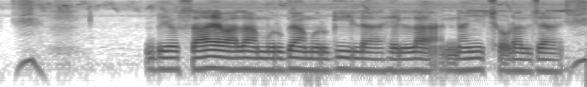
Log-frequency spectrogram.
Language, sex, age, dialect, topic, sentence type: Chhattisgarhi, male, 18-24, Northern/Bhandar, agriculture, statement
